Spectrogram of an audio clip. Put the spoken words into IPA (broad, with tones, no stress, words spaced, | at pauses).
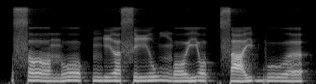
sɤː˧˩nʋoː˧k̚ ŋi˩ə̯siː˩˧w ŋo˩jo˧˩t̚sa˩˧j bu˧˩ə̯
